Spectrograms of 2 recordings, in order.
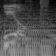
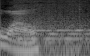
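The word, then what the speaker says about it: Wily: Wild while not WY pronounced it wheel. Nope, it's actually pronounced while because in the Japanese his name is Dr.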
